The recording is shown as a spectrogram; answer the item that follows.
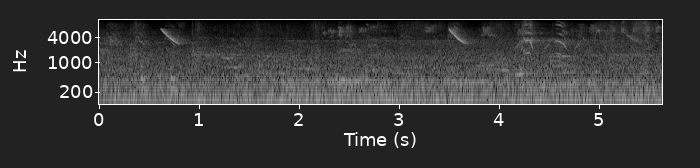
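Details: Rosy starling (rosy pastor) in Delhi in spring, on its migration north. Two sharp, clear whistles sweep steeply downward, about three seconds apart, with faint chatter between them over a steady low background rumble.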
